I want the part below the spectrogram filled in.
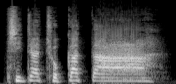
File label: jeers; sniper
